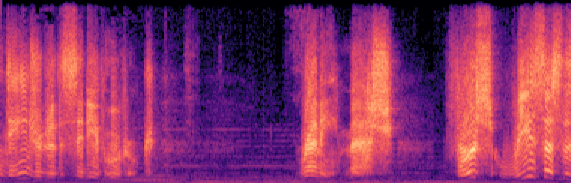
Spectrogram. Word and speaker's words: Uruk: Oh, Uruk is how it's pronounced.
